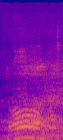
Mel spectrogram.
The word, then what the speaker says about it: dona: Remember, we don't ever really want to sing a pure O sound for the Latin O. I'm asking you to sing more of an AW. Dona, no matter where it is in the range.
